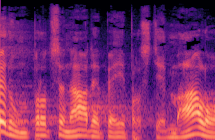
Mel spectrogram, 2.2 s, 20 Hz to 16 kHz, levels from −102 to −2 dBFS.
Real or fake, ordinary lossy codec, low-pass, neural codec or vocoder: real; MP3, 64 kbps; 14.4 kHz; none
